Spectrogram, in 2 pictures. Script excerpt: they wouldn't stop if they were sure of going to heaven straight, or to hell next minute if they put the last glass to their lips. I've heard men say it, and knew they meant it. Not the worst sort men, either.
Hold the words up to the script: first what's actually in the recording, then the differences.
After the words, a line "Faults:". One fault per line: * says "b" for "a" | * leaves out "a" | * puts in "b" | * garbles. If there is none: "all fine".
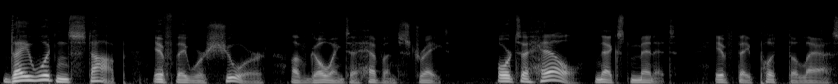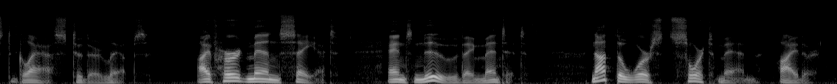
they wouldn't stop if they were sure of going to heaven straight, or to hell next minute if they put the last glass to their lips. I've heard men say it, and knew they meant it. Not the worst sort men, either.
Faults:
all fine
